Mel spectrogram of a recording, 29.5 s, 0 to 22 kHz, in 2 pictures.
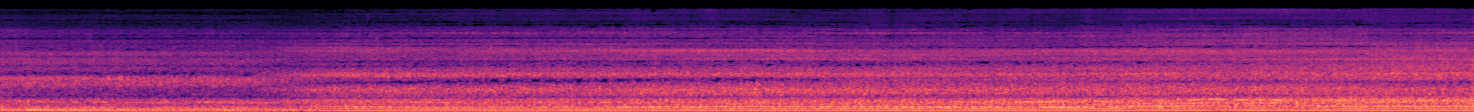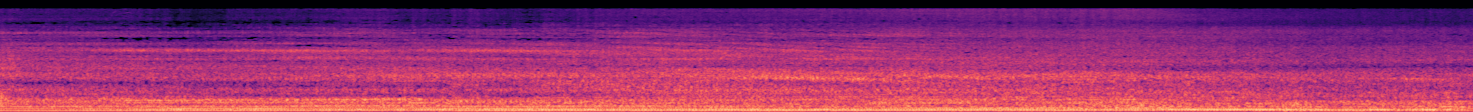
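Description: Kubota M6040SU tractor's four-cylinder diesel engine running steadily under load as it pulls a rotary tiller through wet paddy mud. It grows gradually louder in the second half as the tractor comes close.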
